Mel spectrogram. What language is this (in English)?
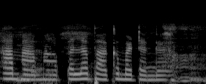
Tamil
